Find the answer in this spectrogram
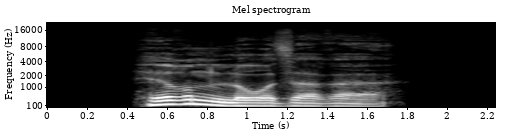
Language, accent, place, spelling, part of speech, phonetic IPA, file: German, Germany, Berlin, hirnlosere, adjective, [ˈhɪʁnˌloːzəʁə], De-hirnlosere.ogg
- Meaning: inflection of hirnlos: 1. strong/mixed nominative/accusative feminine singular comparative degree 2. strong nominative/accusative plural comparative degree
